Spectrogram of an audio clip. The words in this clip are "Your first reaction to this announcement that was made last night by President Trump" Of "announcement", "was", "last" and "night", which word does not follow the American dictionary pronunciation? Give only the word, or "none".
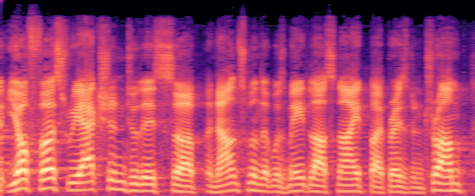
none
